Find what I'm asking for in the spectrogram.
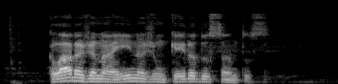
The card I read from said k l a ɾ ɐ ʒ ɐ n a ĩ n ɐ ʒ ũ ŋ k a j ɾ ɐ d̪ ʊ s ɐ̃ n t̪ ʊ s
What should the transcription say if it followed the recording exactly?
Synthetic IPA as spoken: k l a ɾ ɐ ʒ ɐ n a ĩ n ɐ ʒ ũ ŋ k e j ɾ ɐ d̪ ʊ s ɐ̃ n t̪ ʊ s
